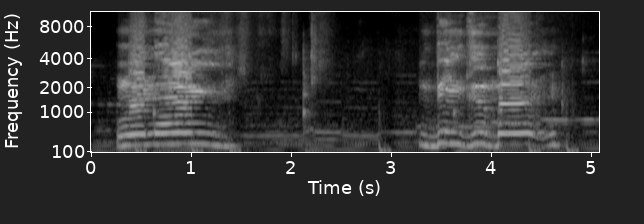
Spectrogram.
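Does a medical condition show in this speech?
Yes: cerebral palsy.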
